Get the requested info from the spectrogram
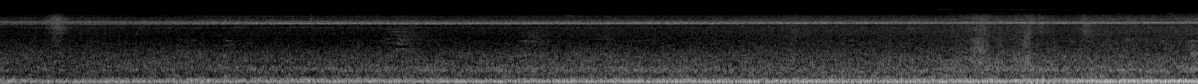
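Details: A constant low rumble of passing vehicles fills the recording, with murmured human voices in the background. A thin, steady high-pitched whine runs throughout, and no animal sounds stand out.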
